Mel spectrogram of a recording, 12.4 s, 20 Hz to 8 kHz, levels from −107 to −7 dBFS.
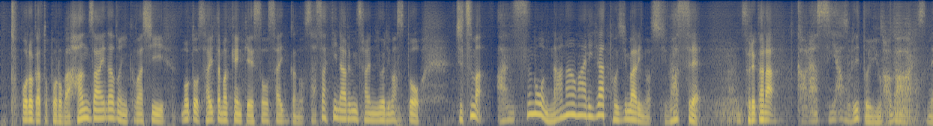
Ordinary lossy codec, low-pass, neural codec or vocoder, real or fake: none; none; codec, 16 kHz, about 1 kbps, DyCAST, with the encoder's durations; fake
